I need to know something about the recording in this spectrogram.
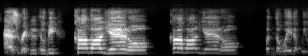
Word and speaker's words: caballero: that we would speak it is caballero caballero so the rhythm is not exactly as written right and so what you'll notice is those last two notes are not even eighth notes the stress syllable is a little longer and so basically the formula that she came up with instead of two eighth notes think of it as three triplets but the stressed syllable which is the second to last syllable gets the first two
